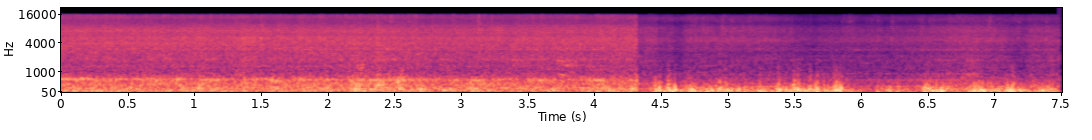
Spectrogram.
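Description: MEMU electric train running at speed, heard from the open doorway: a steady rush of wheel and rail noise with a faint hum. About four seconds in, the hiss drops away and gusty wind buffeting on the microphone takes over.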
